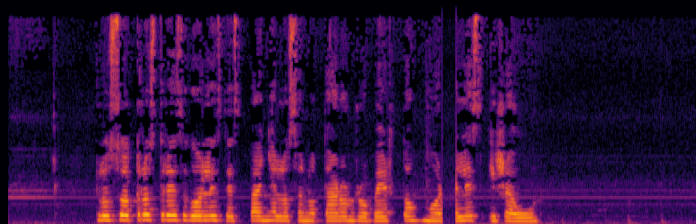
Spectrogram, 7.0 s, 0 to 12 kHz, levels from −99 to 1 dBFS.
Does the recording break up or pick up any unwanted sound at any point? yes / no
yes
